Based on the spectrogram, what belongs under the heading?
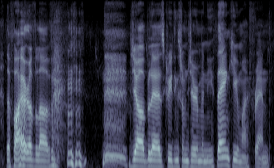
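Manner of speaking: ordinary talk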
